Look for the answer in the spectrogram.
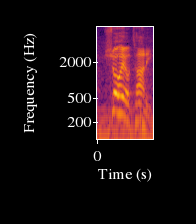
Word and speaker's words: Shohei Ohtani: Shohei Ohtani, now a Dodger, and that's the reason for the cheering. – Oh, that's terrible. It's not a big deal, but that's terrible pronunciation. Kirk, come on. Shohei Ohtani.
